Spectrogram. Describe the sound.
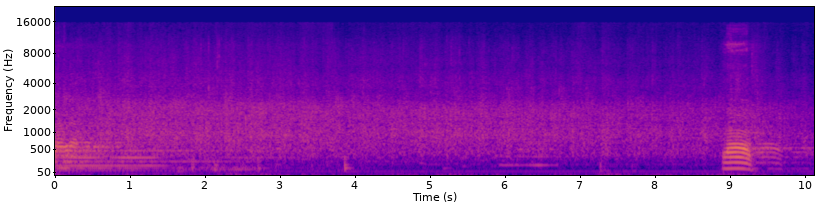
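An audience at a church service applauds the Lord for his word, a dense wash of clapping that holds for about nine seconds before a brief burst of a higher-pitched voice or cheer near the end.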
